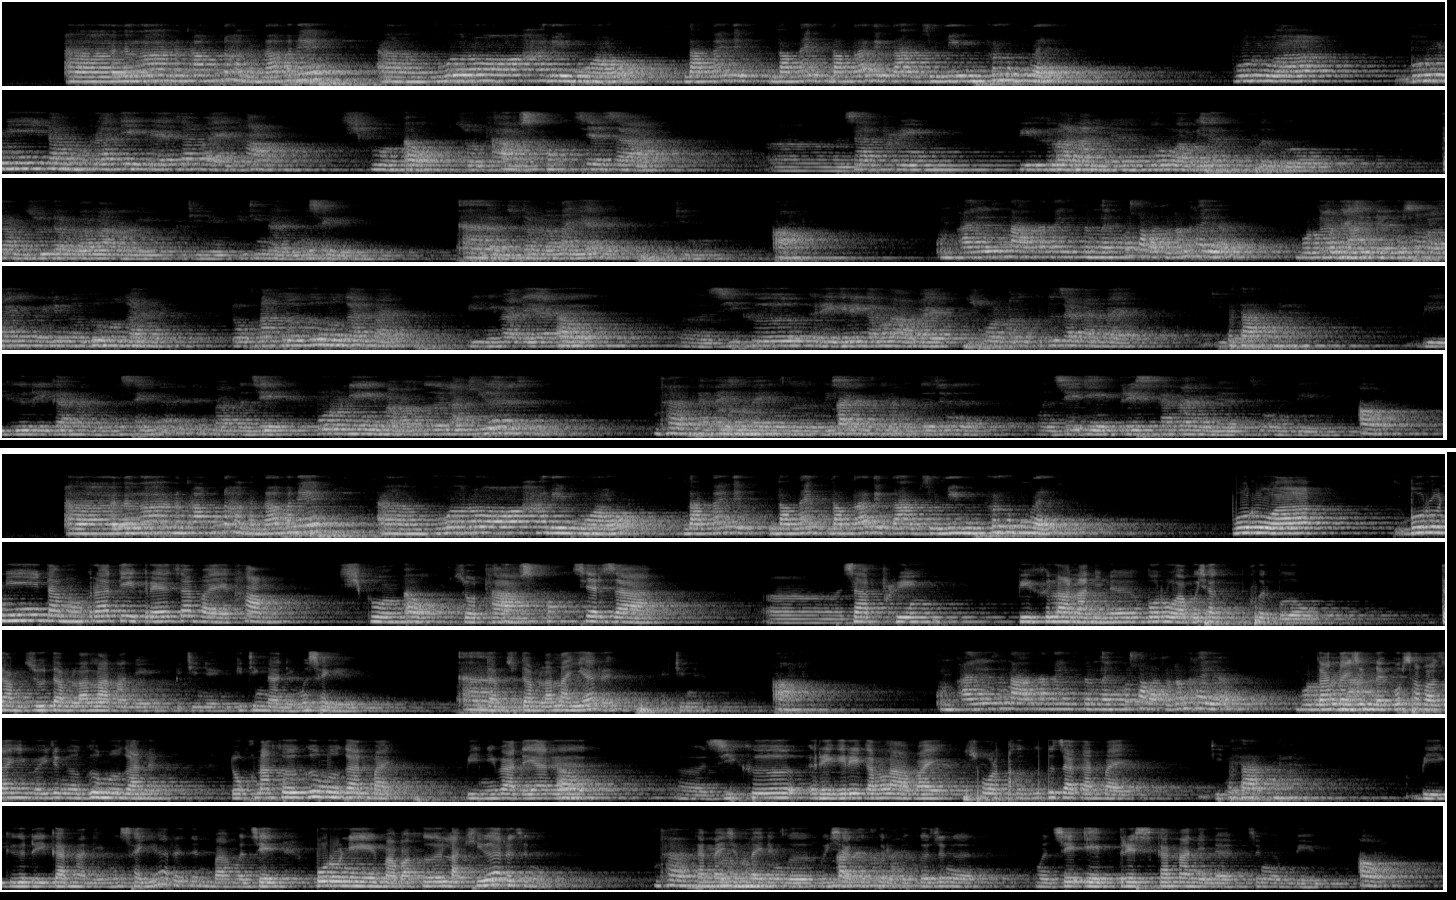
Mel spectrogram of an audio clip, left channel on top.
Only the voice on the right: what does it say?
बर'आ बर'नि दामग्रा देग्राया जाबाय खाम सिफुं,
जथा,
सेरजा, ओ जाफ्रिं बेखो लानानैनो
बर'आ बैसागु फोरबोआव दामजु दामला लानानै बिदिनो गिदिंनानै मोसायो।
दामजु दामला लायो आरो बिदिनो।
गाननाय जोमनाय फसाबा जाहैबाय जोङो गोमो गानो दख'नाखौ गोमो गानबाय बिनि बादै आरो
ओ जिखो रेगे रेगां लाबाय सलाखो गोजा गानबाय इदिनो
बि गोदै गाननानै मोसायो आरो जेनेबा मोनसे बर'नि माबाखो लाखियो आरो जोङो।
गाननाय
जोमनायदोंबो
बैसागो
फोरबोखौ जोङो मोनसे एक द्रेस गाननानैनो जोङो बे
